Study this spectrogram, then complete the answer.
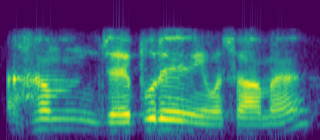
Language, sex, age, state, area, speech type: Sanskrit, male, 18-30, Rajasthan, urban, conversation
